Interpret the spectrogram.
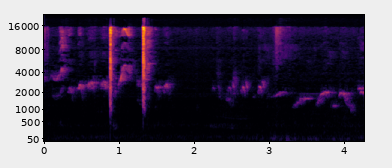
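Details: A white-rumped shama hen, whose voice is used to provoke males into song, gives varied whistled phrases broken by two sharp harsh bursts. After a brief pause come quick warbling notes.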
